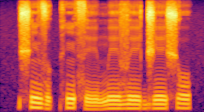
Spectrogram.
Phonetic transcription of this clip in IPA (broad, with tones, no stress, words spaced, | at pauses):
ʃĩ˦zʊ˨ kʰĩ˦seː˨meː˦ veː˦d͡ʒeː˦ʃo˦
